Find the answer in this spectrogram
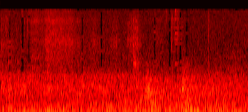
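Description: Quiet room tone with a few faint brief knocks and rustles of over-ear headphones being pulled on and settled over the ears, mostly in the second half.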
